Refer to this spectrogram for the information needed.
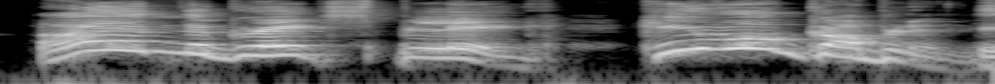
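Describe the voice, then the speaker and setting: A man bellows in a put-on character voice at an extremely high pitch. His pace is fairly slow. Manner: bellowing, grandiose.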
